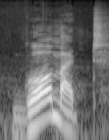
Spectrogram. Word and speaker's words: gourmet: And then in this session, second one is the second one word substitute is gourmet. Second one word substitute is gourmet. T silent. We should not pronounce T.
